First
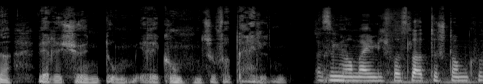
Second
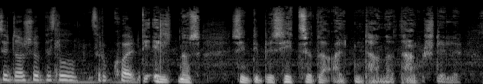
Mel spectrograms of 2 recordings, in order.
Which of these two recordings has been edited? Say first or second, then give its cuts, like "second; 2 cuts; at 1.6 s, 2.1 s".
second; 1 cut; at 1.4 s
